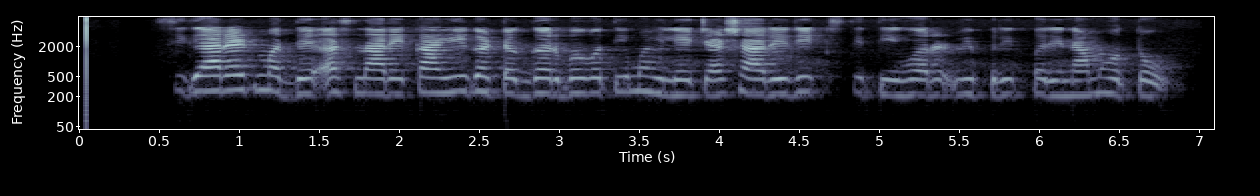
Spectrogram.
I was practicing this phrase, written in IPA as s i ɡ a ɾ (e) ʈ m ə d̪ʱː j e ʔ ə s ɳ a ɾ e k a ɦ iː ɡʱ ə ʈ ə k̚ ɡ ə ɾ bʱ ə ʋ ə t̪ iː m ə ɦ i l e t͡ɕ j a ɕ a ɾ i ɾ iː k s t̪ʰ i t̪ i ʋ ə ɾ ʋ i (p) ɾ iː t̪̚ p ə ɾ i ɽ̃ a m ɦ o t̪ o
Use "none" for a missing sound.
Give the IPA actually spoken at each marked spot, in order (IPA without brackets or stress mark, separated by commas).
e, p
